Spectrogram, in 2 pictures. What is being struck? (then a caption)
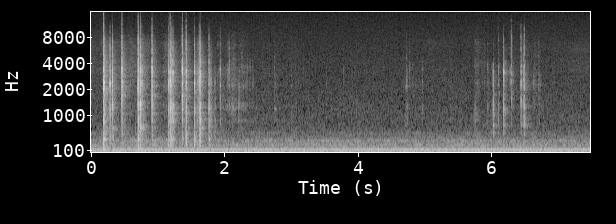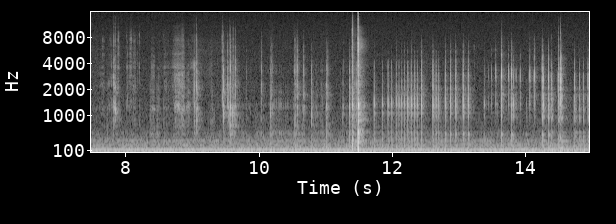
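Small clear plastic earplug case. A small clear plastic case of orange silicone earplugs, held in the hand, is tapped and scratched with long blue nails. Quick bright clicking taps open the clip, followed by quieter scratching, more scattered taps, and a single sharper click near the end. A steady low hum runs underneath throughout.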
